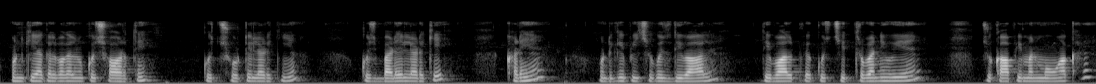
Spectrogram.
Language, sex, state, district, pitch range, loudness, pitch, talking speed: Hindi, male, Rajasthan, Churu, 150-160 Hz, -22 LUFS, 155 Hz, 160 wpm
